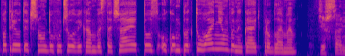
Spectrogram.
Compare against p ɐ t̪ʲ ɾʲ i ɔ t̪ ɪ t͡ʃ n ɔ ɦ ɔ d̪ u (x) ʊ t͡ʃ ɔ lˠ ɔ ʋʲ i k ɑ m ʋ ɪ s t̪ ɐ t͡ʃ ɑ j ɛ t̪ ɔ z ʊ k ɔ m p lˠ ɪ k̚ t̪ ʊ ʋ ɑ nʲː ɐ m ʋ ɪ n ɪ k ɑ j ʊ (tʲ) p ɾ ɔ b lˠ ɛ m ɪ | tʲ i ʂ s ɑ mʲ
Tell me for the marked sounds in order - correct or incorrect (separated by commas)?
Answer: correct, correct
